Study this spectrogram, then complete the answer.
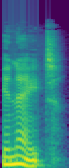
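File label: "innate", British English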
